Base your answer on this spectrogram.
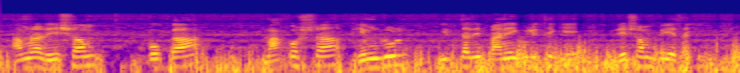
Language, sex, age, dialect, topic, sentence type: Bengali, male, 51-55, Standard Colloquial, agriculture, statement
